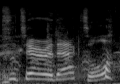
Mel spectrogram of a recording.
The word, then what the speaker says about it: pterodactyl: We got a pterodactyl. The P is silent.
